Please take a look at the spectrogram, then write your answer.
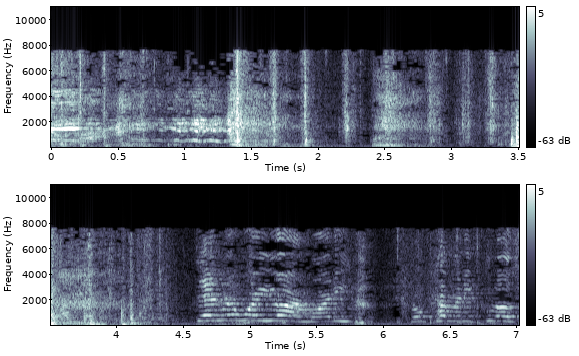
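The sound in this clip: A horse gallops, its hooves clip-clopping, while a man urges it on. Midway through comes a loud, wavering neigh, and voices are heard over the hoofbeats.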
